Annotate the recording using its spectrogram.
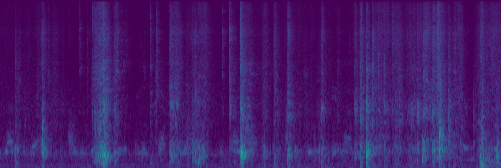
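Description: Irregular knocks and clatter of objects being handled on a table, the loudest about five seconds in, over a steady low electrical hum.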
